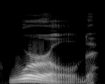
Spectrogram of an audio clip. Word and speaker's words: world: The actual trick is that the R and L blend together fast, almost like one continuous motion of the tongue, not 2 separate sounds happening one after another. World. The tongue starts shaping for the R and rolls straight into the L position without a full stop or pause between them.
